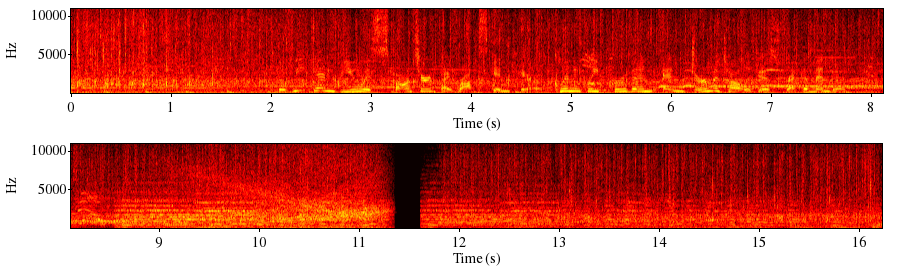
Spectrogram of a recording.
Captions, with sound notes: The Weekend View is sponsored by Roc Skin Care. clinically proven and dermatologist recommended. (audience cheering) (upbeat music)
